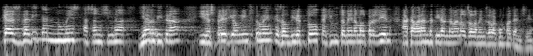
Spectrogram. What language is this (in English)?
Catalan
